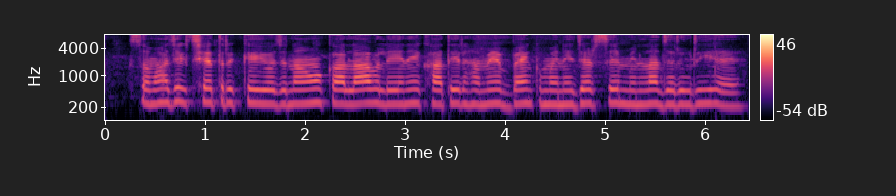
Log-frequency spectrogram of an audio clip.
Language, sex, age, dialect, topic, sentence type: Magahi, female, 18-24, Southern, banking, question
